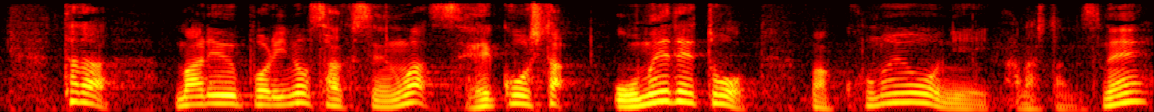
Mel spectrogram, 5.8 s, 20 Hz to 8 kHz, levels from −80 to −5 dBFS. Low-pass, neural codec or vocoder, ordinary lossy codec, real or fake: 7.2 kHz; none; none; real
